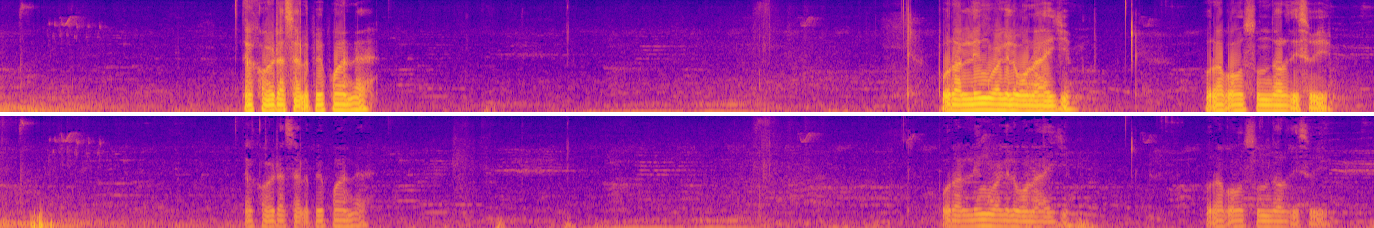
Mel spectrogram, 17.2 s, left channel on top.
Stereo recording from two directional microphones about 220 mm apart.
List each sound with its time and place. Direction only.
2.9 s speech: 40° left (ahead or behind)
11.3 s a sound: 40° left (ahead or behind)
15.0 s speech: 35° left (ahead or behind)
